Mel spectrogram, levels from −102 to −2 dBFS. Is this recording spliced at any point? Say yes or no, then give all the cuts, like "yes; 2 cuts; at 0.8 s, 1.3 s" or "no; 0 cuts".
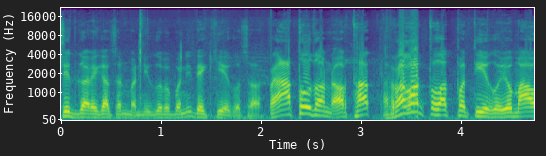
yes; 2 cuts; at 2.1 s, 3.2 s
